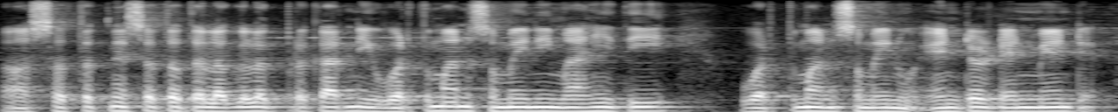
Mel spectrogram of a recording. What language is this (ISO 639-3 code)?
guj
